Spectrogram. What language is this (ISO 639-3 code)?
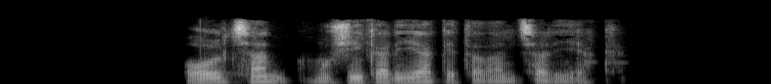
eus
